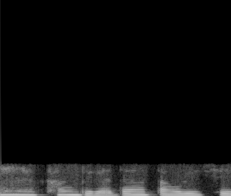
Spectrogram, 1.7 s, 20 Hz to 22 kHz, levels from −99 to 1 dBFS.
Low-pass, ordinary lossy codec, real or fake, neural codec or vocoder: 3.6 kHz; none; real; none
